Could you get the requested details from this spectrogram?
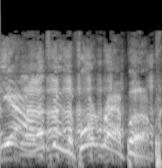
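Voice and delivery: high, slow, laughing hammed-up outro line; announcer outro. Cohost closing the show in a laughing announcer voice. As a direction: stretch it out like a cheesy announcer.

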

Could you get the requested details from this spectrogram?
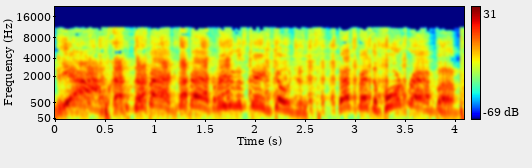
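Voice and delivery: high, loud, slow announcer shout; hammed-up shout. Cohost mocking the boring resolution with a shouted announcer outro. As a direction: bellow it like a cheesy trailer voice.

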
